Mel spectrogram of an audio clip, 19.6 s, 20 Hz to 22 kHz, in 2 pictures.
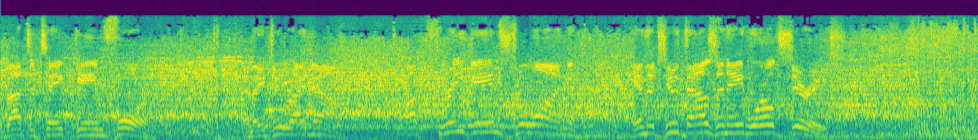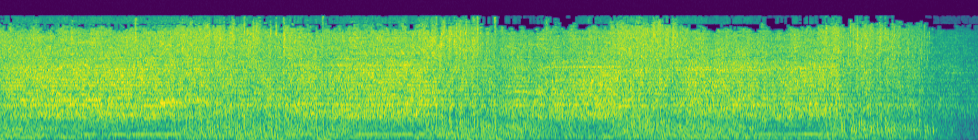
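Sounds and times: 
speech: 0.1s - 3.6s, 4.4s - 9.6s
fireworks exploding to celebrate a World Series game four win: 8.4s - 19.4s.

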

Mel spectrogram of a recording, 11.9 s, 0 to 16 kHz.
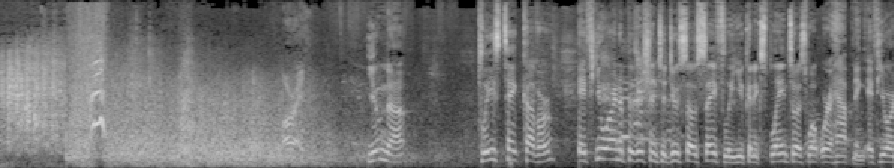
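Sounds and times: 
explosion of a bombed apartment building: 0.0s - 7.8s
speech: 4.9s - 5.5s, 6.4s - 11.9s.

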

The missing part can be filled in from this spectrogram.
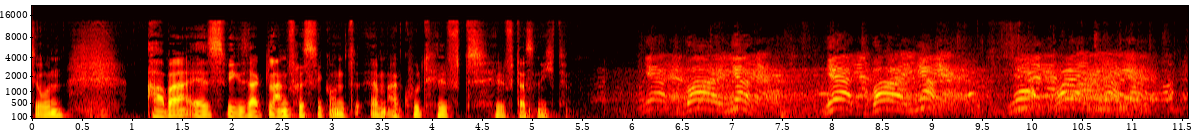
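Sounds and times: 
speech: 0.0s - 5.4s
protest crowd chanting a slogan against the war outdoors: 5.6s - 11.5s.

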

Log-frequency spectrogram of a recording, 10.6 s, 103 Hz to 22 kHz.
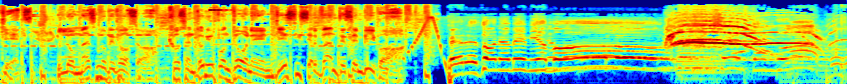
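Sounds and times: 
speech: 0.0s - 8.1s
crowd screaming and cheering as a technology guest is introduced: 8.2s - 10.5s.

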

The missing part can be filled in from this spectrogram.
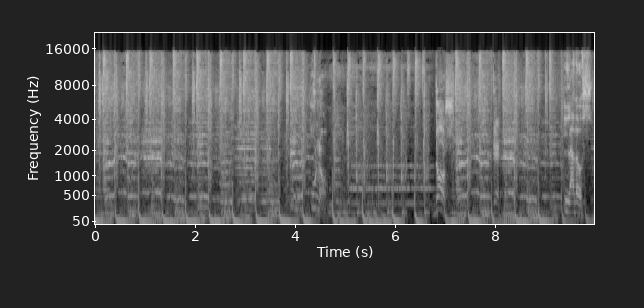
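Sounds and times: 
upbeat electronic dance hit with four-on-the-floor kick and pulsing synths: 0.0s - 9.9s
speech: 8.0s - 9.9s.

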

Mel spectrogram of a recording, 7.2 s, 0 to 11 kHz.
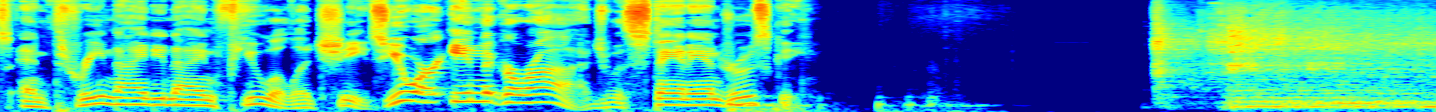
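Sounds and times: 
speech: 0.0s - 4.1s
Chevy car engine cranking and starting with throaty dual exhaust rumble: 5.8s - 7.1s.

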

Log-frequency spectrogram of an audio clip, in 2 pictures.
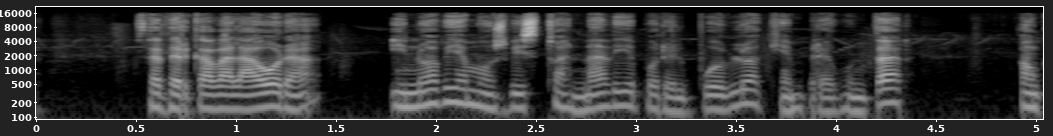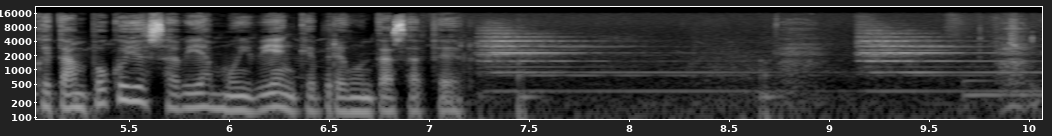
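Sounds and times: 
speech: 0.5s - 7.8s, 8.6s - 9.3s
church bells ringing: 7.2s - 10.0s.

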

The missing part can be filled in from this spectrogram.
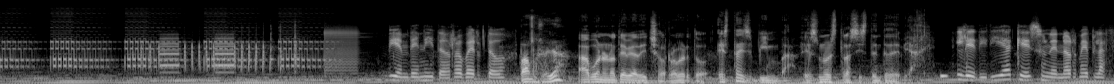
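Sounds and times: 
phone call electronic ringtone through the in-car system of a BMW iX: 0.0s - 3.7s
speech: 3.9s - 11.1s.

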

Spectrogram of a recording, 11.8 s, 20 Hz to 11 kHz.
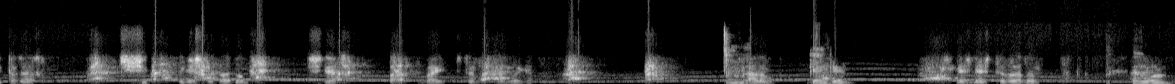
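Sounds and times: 
speech: 0.0s - 5.5s, 7.3s - 8.6s, 9.6s - 11.7s
dog barking: 0.9s - 2.8s, 3.4s - 4.2s, 4.8s - 6.8s, 8.1s - 8.4s, 9.2s - 9.6s.

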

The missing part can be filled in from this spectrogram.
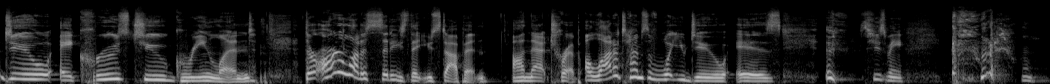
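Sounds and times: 
speech: 0.0s - 10.4s
person coughing persistently: 9.5s - 10.4s.

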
